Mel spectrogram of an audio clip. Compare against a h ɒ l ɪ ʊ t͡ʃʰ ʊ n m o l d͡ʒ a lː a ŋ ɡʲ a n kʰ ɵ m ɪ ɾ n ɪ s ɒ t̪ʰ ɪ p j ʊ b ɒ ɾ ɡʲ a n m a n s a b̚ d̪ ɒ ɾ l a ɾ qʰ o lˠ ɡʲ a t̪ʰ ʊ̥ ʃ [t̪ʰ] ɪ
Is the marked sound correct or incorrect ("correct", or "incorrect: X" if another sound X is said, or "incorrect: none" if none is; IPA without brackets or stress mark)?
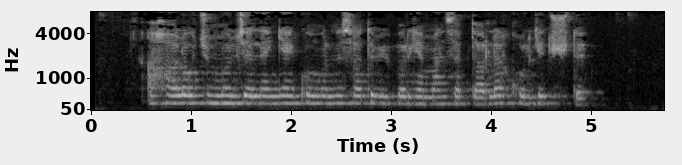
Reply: incorrect: t̪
